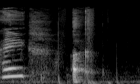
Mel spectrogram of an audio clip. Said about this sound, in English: You know what? You're welcome for that burp. I apologize.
